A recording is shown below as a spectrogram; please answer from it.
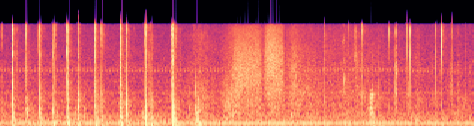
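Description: Long nails tap and scratch the faces of a single solid, clear ice block as it is turned by hand on a towel. Quick, irregular, sharp bright clicks come in bursts, with a soft hissing scrape in the middle, over a faint low steady hum.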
